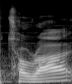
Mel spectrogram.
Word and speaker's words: Torah: Judaism around the Torah scroll that Hebrew word Torah or Torah is the proper pronunciation means learning it is often called The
